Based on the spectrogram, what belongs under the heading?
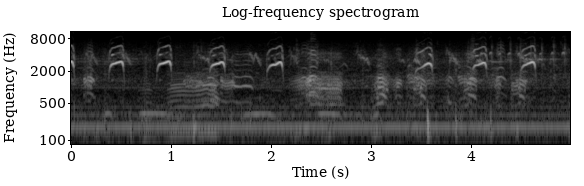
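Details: Two Canada goose goslings leaping from a 30-foot-high nest to join their parents at Charlo, Montana, 12 May 2020; piercing rising peeps about twice a second, with lower goose honks between them and a low background hum.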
